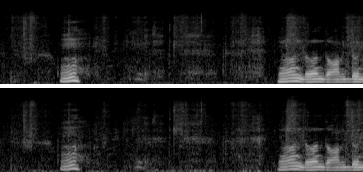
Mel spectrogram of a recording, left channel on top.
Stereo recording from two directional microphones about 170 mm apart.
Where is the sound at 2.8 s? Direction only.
Centre (ahead or behind).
